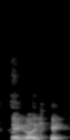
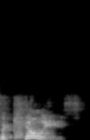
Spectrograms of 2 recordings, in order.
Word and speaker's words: Achilles: Iggly Iggly heel. I don't. How do you say it again? It's Achilles. It's the way it's spelled. It's spelled like A is Chili's.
